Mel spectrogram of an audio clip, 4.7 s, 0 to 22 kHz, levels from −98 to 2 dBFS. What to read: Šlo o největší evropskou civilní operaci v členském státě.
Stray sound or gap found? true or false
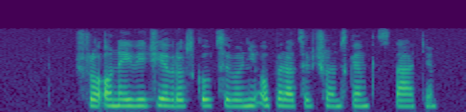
false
